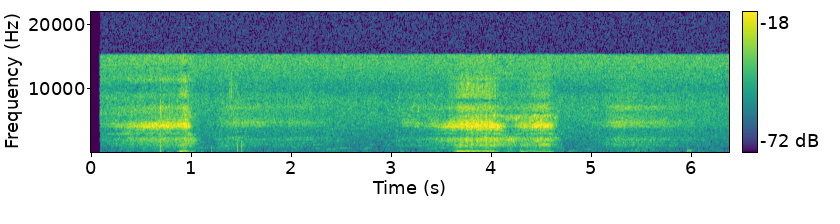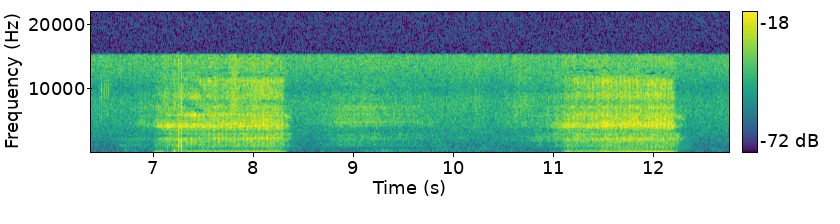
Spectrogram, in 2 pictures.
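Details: Blue, a dog, snoring indoors: four long raspy snores about every three and a half seconds, each a rough, buzzy breath with a low droning tone, separated by quiet pauses.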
